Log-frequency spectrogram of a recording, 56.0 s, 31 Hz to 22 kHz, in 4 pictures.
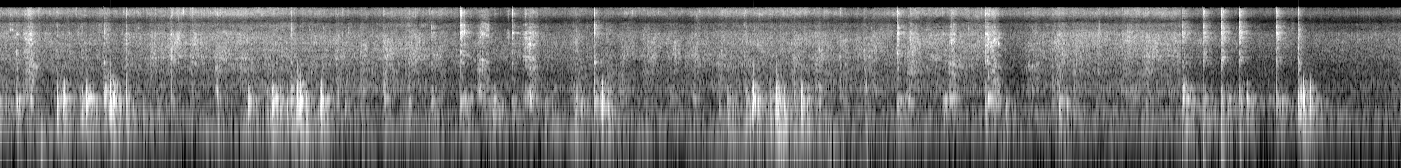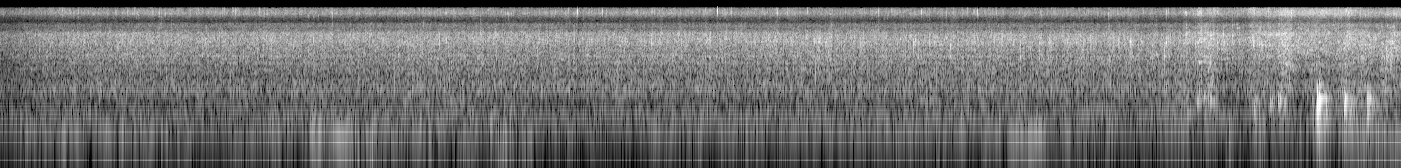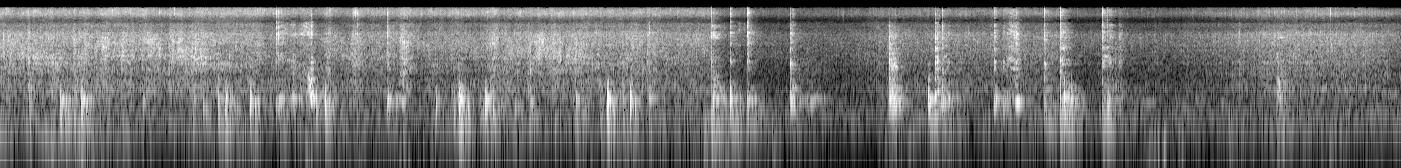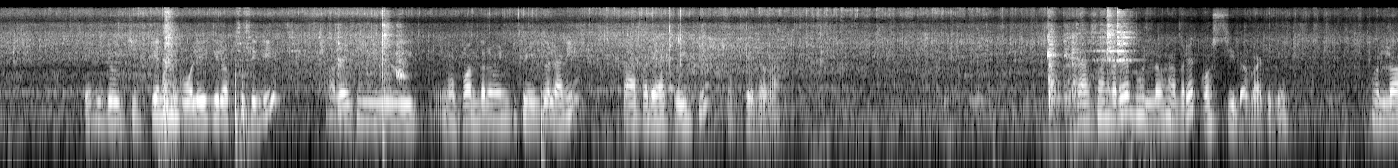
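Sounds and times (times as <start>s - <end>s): metal spatula scraping pan: 0.0s - 13.2s, 25.8s - 39.4s
food sizzling in a pan: 0.0s - 56.0s.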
